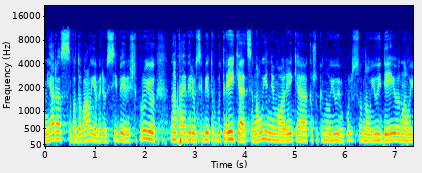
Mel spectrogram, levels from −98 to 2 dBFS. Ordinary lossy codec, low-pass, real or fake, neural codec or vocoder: Opus, 24 kbps; 10.8 kHz; real; none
